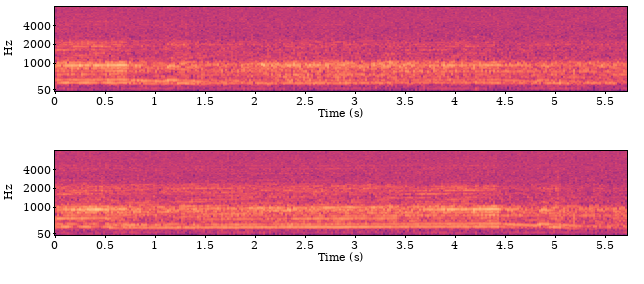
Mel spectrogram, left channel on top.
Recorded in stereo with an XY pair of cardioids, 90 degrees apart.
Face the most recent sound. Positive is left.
No sound to turn to.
